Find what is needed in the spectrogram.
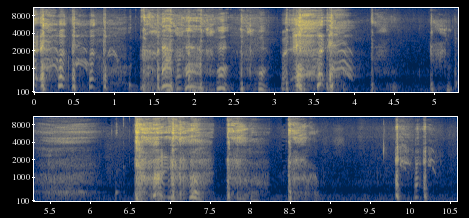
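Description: A man coughing hard in several fits after taking bong hits, with a lull of a couple of seconds in the middle.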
